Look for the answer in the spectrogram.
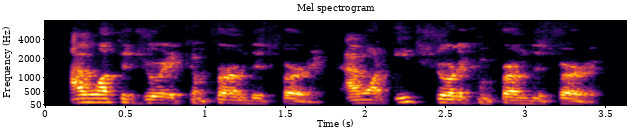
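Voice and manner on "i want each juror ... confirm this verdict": ordinary talk, nothing marked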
